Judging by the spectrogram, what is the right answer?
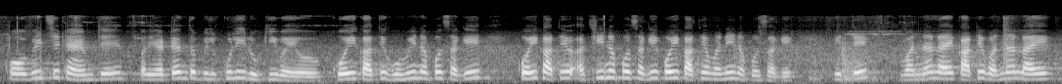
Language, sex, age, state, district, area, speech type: Sindhi, female, 30-45, Delhi, South Delhi, urban, spontaneous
